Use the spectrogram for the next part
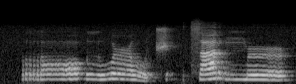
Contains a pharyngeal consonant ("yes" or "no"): yes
